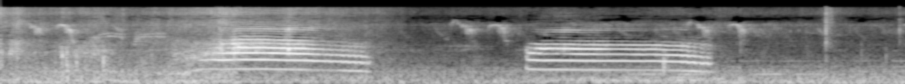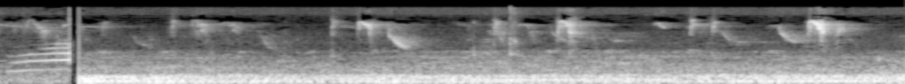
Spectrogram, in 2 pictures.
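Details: Stray cat living in a rubbish pile with a mother and her orange kittens; two loud, drawn-out meows with rich stacked harmonics, each about a second long and slightly falling, then steady low rumbling background noise with faint high chirps.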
